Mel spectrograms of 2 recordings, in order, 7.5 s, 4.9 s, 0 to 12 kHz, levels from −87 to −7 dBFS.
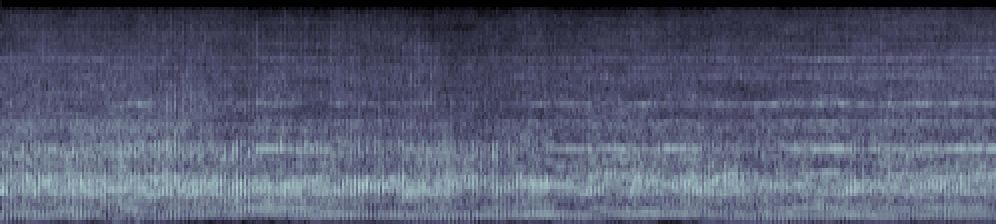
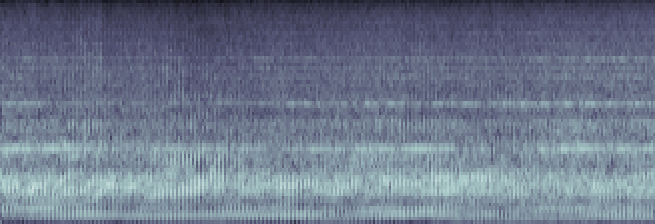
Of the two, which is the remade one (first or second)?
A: first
